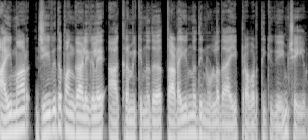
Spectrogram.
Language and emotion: Malayalam, neutral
